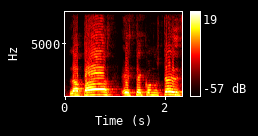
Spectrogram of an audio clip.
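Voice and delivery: slow, measured liturgical greeting; priestly greeting. Acted. Priest showing how clergy greet the people, slow and liturgical. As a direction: stretch out the blessing as at Mass. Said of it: "Ese es el saludo que damos los curas al pueblo".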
